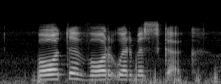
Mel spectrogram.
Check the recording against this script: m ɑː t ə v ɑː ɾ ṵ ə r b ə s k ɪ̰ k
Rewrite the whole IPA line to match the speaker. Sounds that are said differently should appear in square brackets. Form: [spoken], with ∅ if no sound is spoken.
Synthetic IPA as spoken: [b] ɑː t ə v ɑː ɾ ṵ ə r b ə s k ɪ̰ k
